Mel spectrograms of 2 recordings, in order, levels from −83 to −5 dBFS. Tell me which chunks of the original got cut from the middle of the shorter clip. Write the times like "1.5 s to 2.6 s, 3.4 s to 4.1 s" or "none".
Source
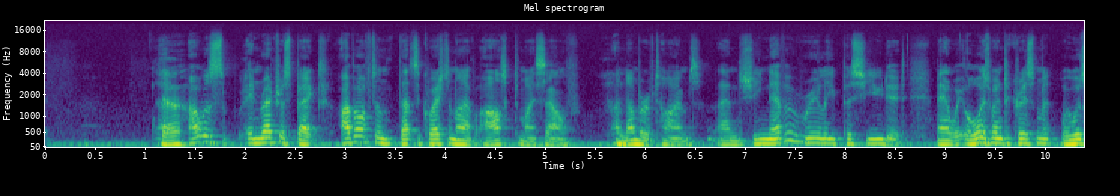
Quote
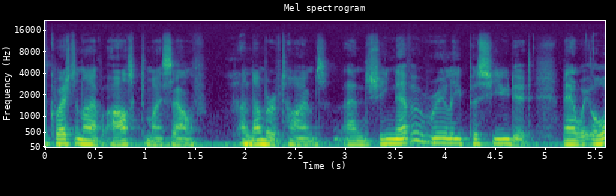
none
